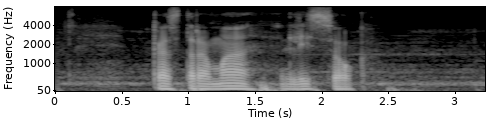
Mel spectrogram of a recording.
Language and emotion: Russian, neutral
